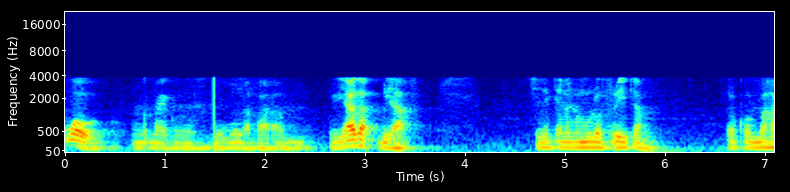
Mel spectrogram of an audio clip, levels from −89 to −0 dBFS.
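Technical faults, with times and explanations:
1.47–1.49 s, bit errors on a digital phone line: A brief burst of bit errors breaks through the speech. Scattered flipped bits, at a very low rate, each corrupted a single sample of the G.711 mu-law stream. Hits on sign or high bits make clicks.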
